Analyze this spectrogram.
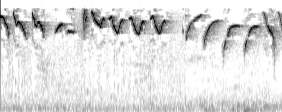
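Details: White-eye singing on a masteran training recording: a string of high wavering whistles that rise and fall, then a brief pause, followed by a series of arching, down-slurred notes.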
